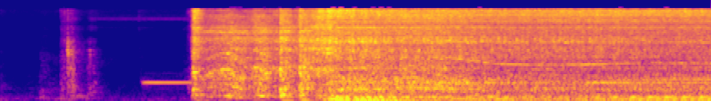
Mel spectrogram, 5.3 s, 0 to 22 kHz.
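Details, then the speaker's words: 2007 GMC Yukon after cylinder 1 misfire repair (new head gasket, DOD lifter, pushrod) and exhaust bolts fixed: short crank, clean catch, smooth even idle with good oil pressure, no miss and no exhaust leak now, running good. "so now there's no exhaust leak either we fixed those bolts back there before we had an exhaust leak everything's running good"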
